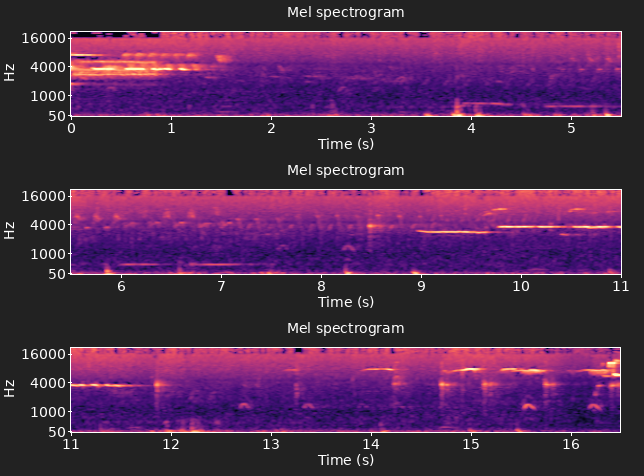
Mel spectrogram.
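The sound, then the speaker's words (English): A brown-headed cowbird gives a high-pitched, jumbled song of thin whistled notes, repeated a few times over a steady background of outdoor noise and other soft bird calls. “And that high-pitched jumble of notes is a brown-headed cowbird.”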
